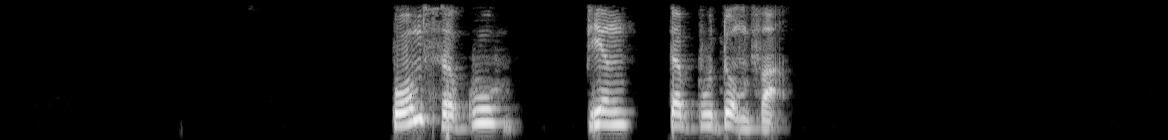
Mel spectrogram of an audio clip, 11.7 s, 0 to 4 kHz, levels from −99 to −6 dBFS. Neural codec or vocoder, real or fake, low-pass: none; real; 3.6 kHz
